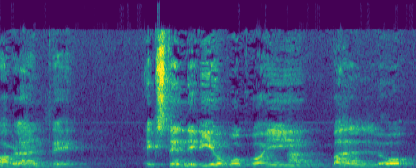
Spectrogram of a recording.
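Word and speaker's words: βάλλω: Ballo lo pronuncia con ballo. Doble El primero le o el. Sí, pero no es como en español, no es vallo, o sea, doble L es L, ballo.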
